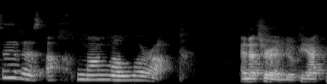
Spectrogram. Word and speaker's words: Aġnaŋuluuraq: So how you pronounce it is Aġnaŋuluuraq.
